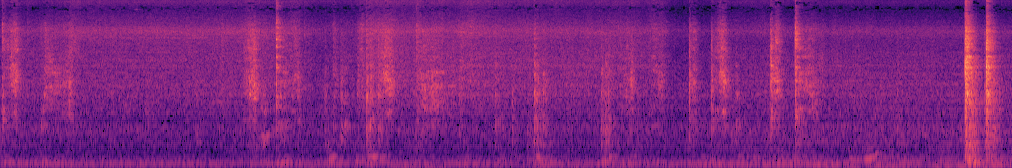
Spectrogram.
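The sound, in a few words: onions sautéed with ghee in a pan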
